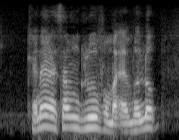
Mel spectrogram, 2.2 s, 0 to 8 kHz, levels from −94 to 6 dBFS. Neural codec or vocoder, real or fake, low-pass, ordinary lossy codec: codec, 44.1 kHz, 7.8 kbps, DAC; fake; 7.2 kHz; Opus, 64 kbps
